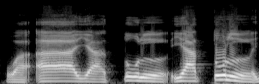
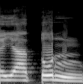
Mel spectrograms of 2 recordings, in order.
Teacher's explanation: bunyi tanwin itu dia masuk ke huruf lam melebur dia ke huruf lam sehingga kita baca wa a Yatul Yatul Jangan dibaca Yatun tapi · cara membacanya dengan cara memasukkan kemudian tidak disertai dengan ghunah tidak ada dengungan dia jadi baca pendek saja yang dimasukkan itu apanya bunyi tanwinnya ini jadi bunyi nun sukun · tidak didengungkan tidak digunahkan jadi pendek saja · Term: idgham bila ghunah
